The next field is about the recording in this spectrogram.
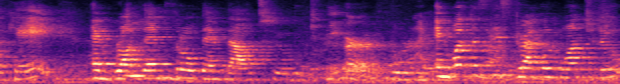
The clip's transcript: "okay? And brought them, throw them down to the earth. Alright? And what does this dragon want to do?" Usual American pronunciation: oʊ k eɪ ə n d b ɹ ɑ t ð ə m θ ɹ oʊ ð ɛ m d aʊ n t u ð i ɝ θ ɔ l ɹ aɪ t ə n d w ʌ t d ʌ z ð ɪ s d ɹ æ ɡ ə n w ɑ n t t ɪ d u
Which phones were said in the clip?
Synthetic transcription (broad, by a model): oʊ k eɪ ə n b ɹ ɑ t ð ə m θ ɹ oʊ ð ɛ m d aʊ n t u ð i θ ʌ ɹ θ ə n w ʌ t d ʌ z ð ɪ s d ɹ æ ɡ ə l w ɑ n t t ɪ d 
